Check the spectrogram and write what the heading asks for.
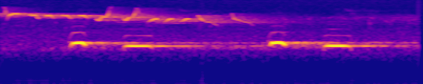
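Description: Two clear cuckoo calls, each a descending two-note 'cu-coo', spaced about a second and a half apart, over a faint continuous twittering of small birds in the background.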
